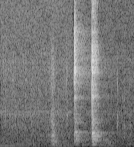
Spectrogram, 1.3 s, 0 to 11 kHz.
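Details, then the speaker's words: 1972 Corvette horn circuit, heard near the horn relay: pressing the horn gives only sharp relay clicks and no horn tone. Fault was a bad horn relay, which was then replaced. "I push the horn, and I get nothing except clicking at the relay."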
